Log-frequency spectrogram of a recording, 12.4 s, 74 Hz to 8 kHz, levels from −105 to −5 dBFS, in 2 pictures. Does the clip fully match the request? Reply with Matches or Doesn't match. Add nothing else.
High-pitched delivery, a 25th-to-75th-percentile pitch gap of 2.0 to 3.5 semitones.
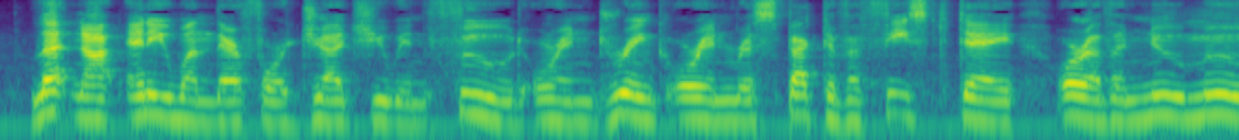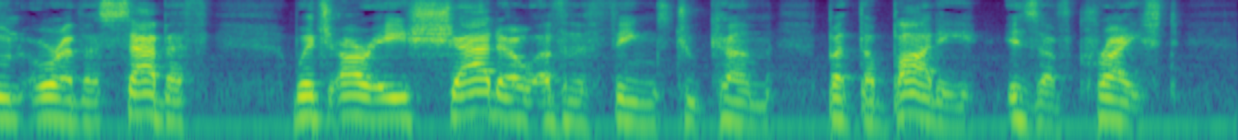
Doesn't match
